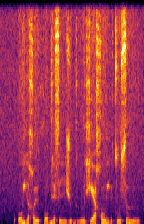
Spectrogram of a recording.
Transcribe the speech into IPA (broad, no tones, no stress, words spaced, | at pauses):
ʔojiχyː θoɡesiːʒy ɡʱɯːxʲæ χuːjytu sɯː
